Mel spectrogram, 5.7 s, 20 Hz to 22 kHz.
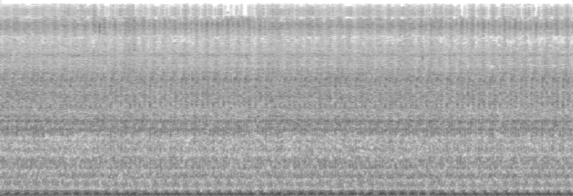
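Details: Suzuki Katana GSX-F 600 running with the choke fully on, as it won't run without it. Lumpy, uneven idle at about three pulses a second. Unplugging cylinder 4 made no change, suggesting cylinder 4 is dead.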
